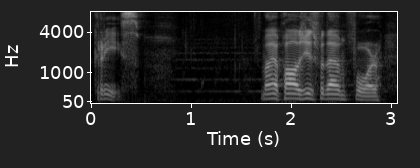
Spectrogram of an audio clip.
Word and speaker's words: Gris: spanish which means that the name of the game should be pronounced greece my apologies for them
